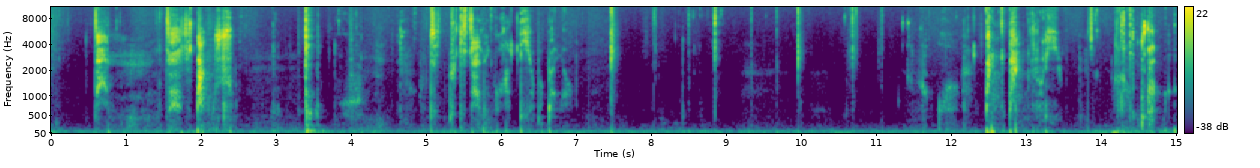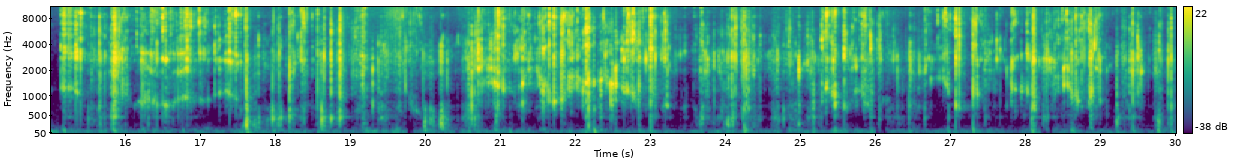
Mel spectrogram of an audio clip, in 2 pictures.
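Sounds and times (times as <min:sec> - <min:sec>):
wet chewing sounds: 0:07.9 - 0:30.0
crisp crunching: 0:14.2 - 0:30.0.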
